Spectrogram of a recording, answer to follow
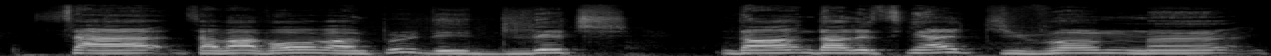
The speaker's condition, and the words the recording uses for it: Cerebral palsy. Je trouve ça fascinant de t'entendre ce soir et surtout impressionnant parce que malgré la problématique qui exacerbe ton quotidien, tu t'exprimes vraiment bien, tu as un bon vocabulaire.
